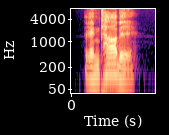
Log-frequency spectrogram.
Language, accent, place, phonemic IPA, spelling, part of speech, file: German, Germany, Berlin, /ʁɛnˈtaːbl̩/, rentabel, adjective, De-rentabel.ogg
- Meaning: profitable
